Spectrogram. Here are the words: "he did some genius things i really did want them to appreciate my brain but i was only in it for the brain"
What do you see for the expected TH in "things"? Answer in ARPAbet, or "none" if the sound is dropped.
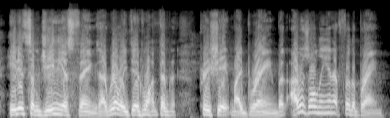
TH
